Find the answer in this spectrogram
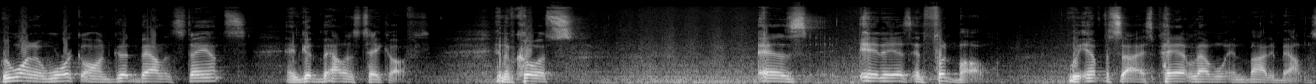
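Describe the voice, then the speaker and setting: A man's voice: mid-range voice, creaky, darkish tone, slight background noise. A man coaching running backs, explaining drills step by step in a plain, repetitive way. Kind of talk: coaching instruction.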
